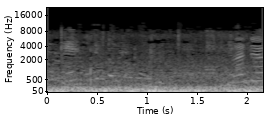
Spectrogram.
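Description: Outdoor ambience: faint voices of people talking in the distance over a heavy, uneven low rumble.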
